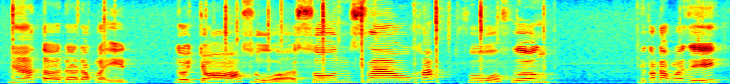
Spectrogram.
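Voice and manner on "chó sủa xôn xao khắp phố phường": drawn out word by word; slow recitation. Shown as a demonstration. Teacher giving pupils a memory phrase, slow recitation. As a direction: recite it slowly, stretching the words.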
